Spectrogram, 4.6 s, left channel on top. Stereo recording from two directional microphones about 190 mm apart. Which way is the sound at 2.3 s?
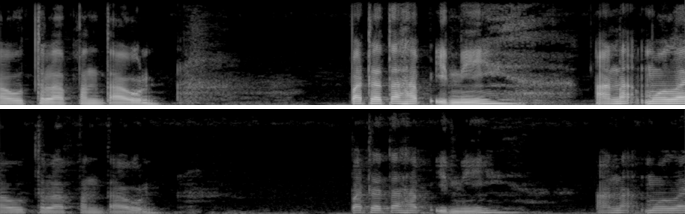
50° left (ahead or behind).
